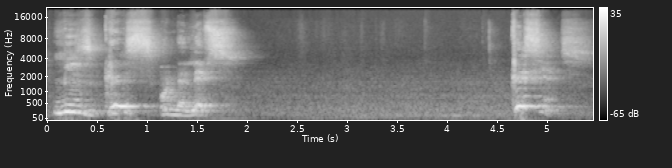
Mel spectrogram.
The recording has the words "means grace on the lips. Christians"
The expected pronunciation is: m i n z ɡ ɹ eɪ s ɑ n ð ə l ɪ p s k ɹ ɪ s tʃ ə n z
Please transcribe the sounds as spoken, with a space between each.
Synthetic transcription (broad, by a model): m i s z ɡ ɹ eɪ s ɑ n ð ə l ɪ f s k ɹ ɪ s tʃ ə n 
